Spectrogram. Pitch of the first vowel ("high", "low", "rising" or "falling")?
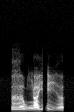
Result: low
